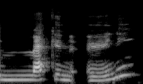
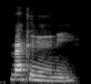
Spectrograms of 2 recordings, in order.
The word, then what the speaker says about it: McInerney: His name is pronounced McInerney. Mac and cheese. McInerney.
